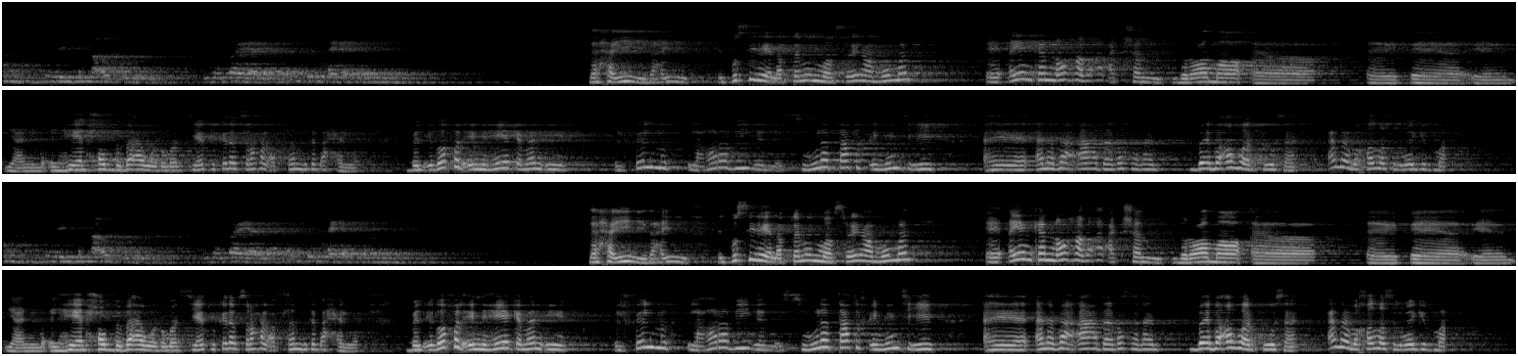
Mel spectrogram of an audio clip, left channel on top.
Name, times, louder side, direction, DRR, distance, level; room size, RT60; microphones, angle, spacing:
voice 1, 0.0-1.4 2.0-4.0, equal, 45° right, -3 dB, 7.6 m, -39 dB
voice 2, 5.9-9.2 9.8-13.1 13.6-20.8 21.3-24.5 24.9-26.7 27.0-28.1 28.4-29.6, right 4 dB, 80° right, 11 dB, 0.5 m, -28 dB
24.5 x 21.5 x 6.2 m, 2.1 s
head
